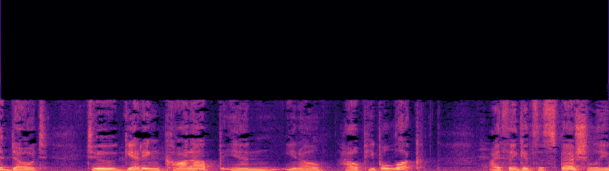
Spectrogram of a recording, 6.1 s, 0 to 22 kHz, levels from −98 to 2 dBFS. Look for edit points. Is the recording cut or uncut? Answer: uncut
